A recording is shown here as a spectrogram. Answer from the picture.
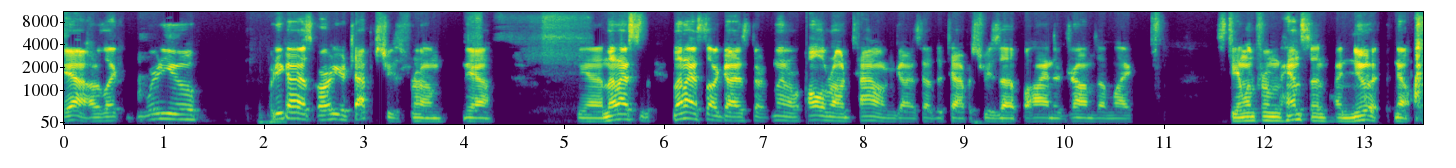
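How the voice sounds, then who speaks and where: A man speaks at a medium pitch with lively intonation and a moderate pace. He leaves long, frequent pauses against a quiet background. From Wisconsin, Green Bay; Wisconsin. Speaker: drummer. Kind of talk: casual chat. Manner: animated. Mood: amused, laughing. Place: studio. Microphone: studio mic.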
